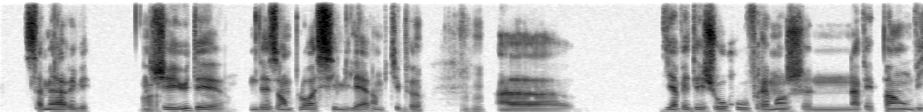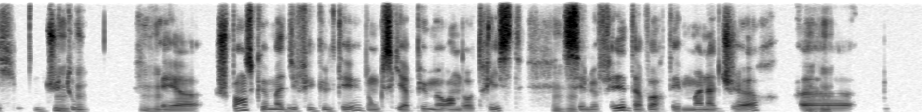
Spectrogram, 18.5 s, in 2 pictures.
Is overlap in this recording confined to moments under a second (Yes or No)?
Yes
